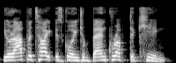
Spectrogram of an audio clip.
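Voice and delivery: dark northern grumble; northern accent. A narrator's reading. Berwick grumbles at the glutton, northern accent. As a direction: complain darkly, northern accent. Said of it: "in his northern accent".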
